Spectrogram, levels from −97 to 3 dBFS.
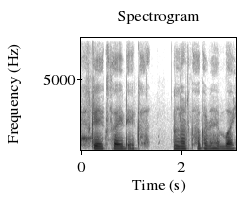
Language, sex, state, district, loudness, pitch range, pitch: Hindi, male, Punjab, Fazilka, -19 LUFS, 115-125 Hz, 120 Hz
